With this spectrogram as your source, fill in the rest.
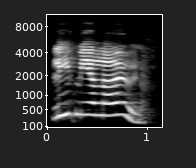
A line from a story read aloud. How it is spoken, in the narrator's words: panted Charlie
